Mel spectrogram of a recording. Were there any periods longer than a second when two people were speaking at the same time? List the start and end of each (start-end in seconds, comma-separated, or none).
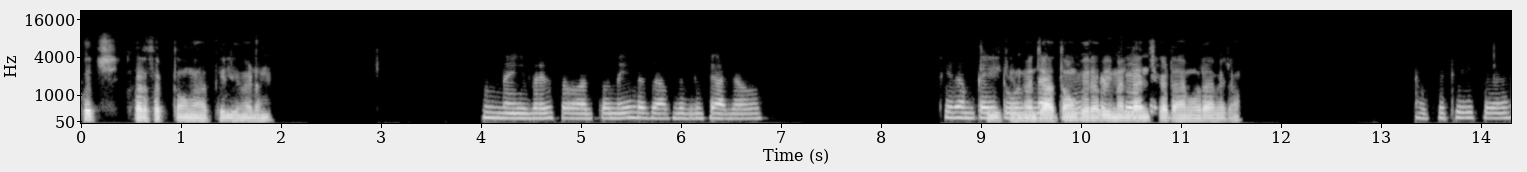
9.0-10.8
